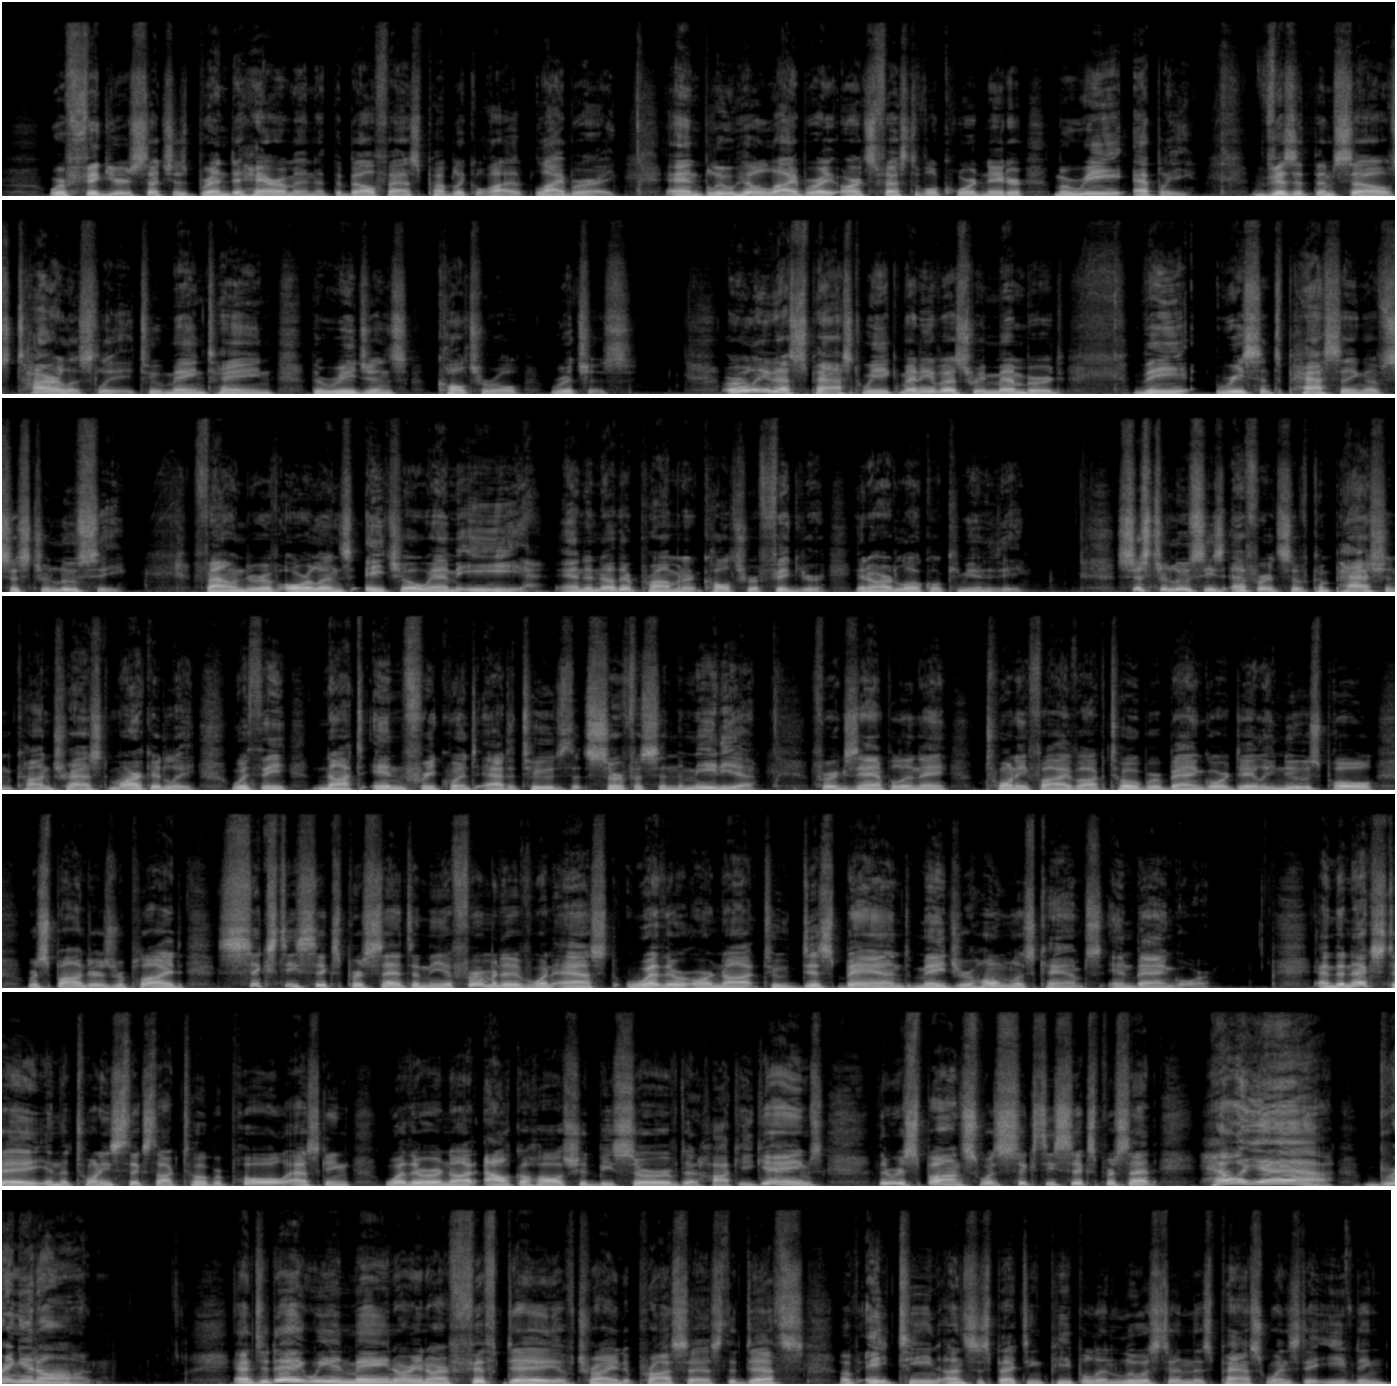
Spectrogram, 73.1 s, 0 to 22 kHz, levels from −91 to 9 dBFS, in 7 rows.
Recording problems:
none

